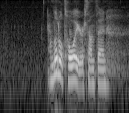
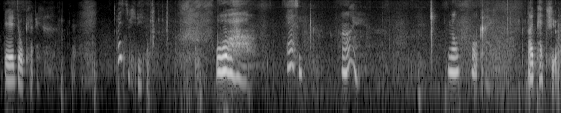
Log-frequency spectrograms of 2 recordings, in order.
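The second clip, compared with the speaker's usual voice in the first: soft pet talk; 4 semitones higher, 7 dB quieter than usual. Real, not acted. Soothing dog softly.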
